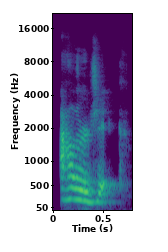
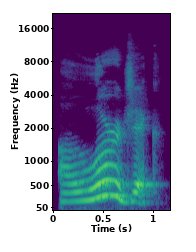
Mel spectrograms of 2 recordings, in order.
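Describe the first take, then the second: First: The stress is on the first syllable. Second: The stress is on the second syllable. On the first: The speaker calls it wrong. "not allergic" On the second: The speaker calls it right. "We say allergic"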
